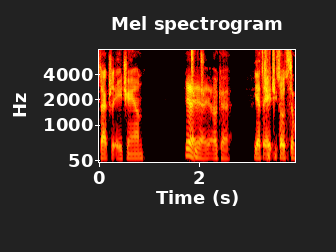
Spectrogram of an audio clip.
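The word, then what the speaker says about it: Achane: it's a chain oh everyone was calling him Devon a chain but it's actually aan yeah yeah okay yeah so it's uh so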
